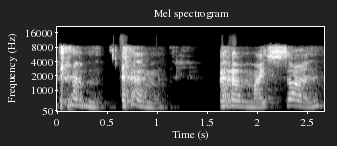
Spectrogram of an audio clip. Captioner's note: coughing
